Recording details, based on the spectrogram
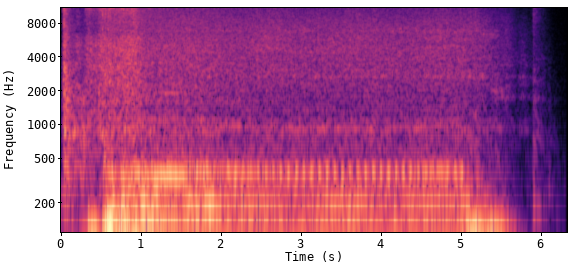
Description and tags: Mazda MX5 (Miata) Starting up and stopping the Engine from Outside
